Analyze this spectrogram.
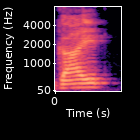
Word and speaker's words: guide: The letter U is not pronounced when it comes after G and before a vowel in a word. And then if you just look at guide, guest, guard, guess and gono.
